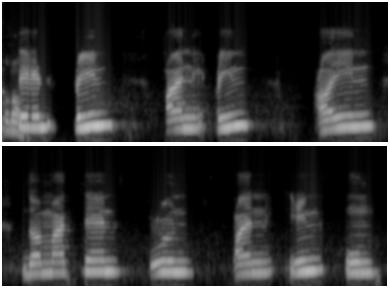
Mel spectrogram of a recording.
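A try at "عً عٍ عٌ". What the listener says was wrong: মাশাআল্লাহ, কিন্তু একটা একটা জিনিস খেয়াল করবেন যে আইনটাকে এত শক্ত করার দরকার নাই যার কারণে আইনের উচ্চারণটা বিকট শোনা যায়, সেরকম না।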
